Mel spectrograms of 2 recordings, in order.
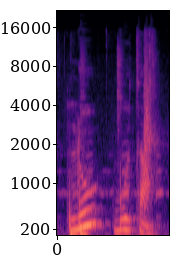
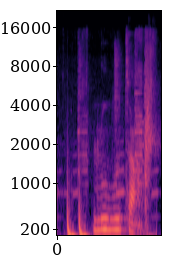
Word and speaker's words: Louboutin: course, the red bottoms Louboutin. It's not Louboutin, it's not Louboutin, but Louboutin. Louboutin. So just like in Vuitton, the N at the end of the word is not pronounced. Louboutin. Louboutin.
